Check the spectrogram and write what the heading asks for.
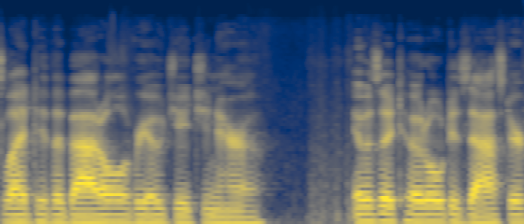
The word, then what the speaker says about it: Rio de Janeiro: into the bay of rio de janeiro that's right it's not rio de janeiro americans and anyone who pronounces that it's rio de janeiro this is portuguese land not spanish anyways the french who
